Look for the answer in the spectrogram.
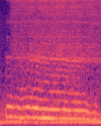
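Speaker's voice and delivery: quiet snoring zzz; soft snore. Acted. Sleeping bee snoring softly for the kids. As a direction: doze off.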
